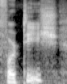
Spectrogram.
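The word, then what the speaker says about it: Fortiche: and they're called forti I believe it's pronounced fortish uh which which should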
